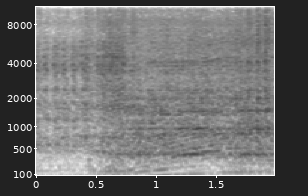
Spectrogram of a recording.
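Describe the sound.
A Trabant car engine running in a private repair workshop in East Berlin, a steady low droning rumble that swells slightly after the first moment and then holds.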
